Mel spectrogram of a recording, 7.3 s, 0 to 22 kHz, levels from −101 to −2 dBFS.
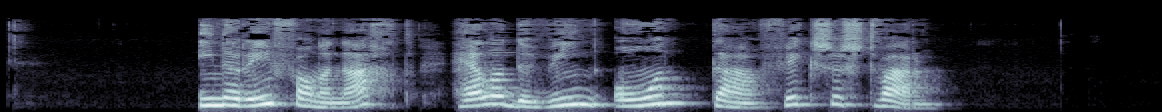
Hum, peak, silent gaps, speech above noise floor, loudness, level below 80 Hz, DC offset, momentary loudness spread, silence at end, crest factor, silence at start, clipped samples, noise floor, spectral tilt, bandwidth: none; -2 dBFS; none; 71 dB; -17 LUFS; -68 dBFS; under 0.1%; 8 LU; 1.4 s; 18 dB; 1.25 s; under 0.1%; -88 dBFS; -4 dB/octave; 11.5 kHz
